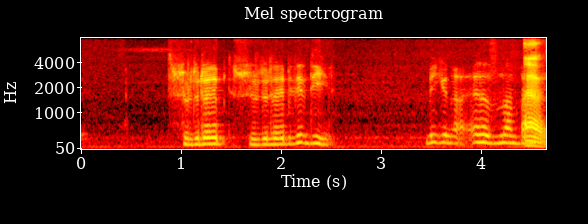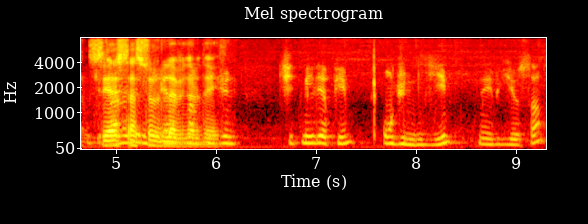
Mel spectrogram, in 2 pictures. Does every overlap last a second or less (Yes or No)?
No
